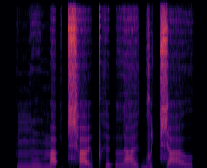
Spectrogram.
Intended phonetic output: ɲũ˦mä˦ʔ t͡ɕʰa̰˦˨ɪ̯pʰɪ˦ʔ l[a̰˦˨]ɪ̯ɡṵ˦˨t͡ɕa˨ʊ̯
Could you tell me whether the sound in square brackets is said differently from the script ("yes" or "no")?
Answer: yes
